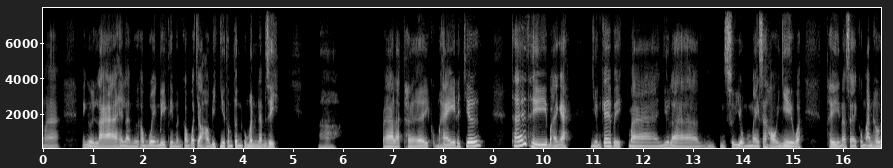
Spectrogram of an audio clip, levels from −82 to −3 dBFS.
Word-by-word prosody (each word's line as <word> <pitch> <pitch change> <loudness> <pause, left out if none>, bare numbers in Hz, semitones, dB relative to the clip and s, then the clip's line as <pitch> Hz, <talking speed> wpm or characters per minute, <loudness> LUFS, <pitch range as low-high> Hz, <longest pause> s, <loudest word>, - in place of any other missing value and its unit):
mà 95 0 -7 0.5
mấy 145 - -6
người 110 -6 +1
lạ 100 +2 +2
hay 120 -1 -1
là 105 -2 0
người 100 0 -5
hông 120 +1 -3
quen 120 0 +2
biết 140 +2 0
thì 110 - -2
mình 95 -2 -6
không 120 +4 -2
có 135 - +2
cho - - +2
họ 105 -1 -1
biết 150 +7 -1
nhiều 105 -3 +1
thông 115 0 -2
tin 115 0 +2
của 135 - -3
mình 110 -7 +1
làm 95 +1 -2
gì. 95 0 +2 0.9
Ờ. 95 -2 -10 1.0
Ra 100 -1 +1
là 95 -1 0
thế, 110 +4 0
cũng 115 - -11
hay 135 +2 +1
đó 180 - -2
chứ! 215 +5 +6 0.7
Thế 250 +9 +5
thì 145 -8 +3
bạn 120 +3 -1
à, - - +3 0.5
những 115 +7 -4
cái 210 +1 +3
việc 110 - -2
mà 105 -2 -1 0.2
như 135 +6 -2
là, 95 -6 -1
ừm, 100 +1 -9 0.2
sử 130 - -1
dụng 110 -6 0
mạng 110 0 0
xã 155 +7 -1
hội 105 -6 0
nhiều 110 -3 +3
á, - - +3 0.6
thì 105 -1 +2
nó 145 +6 -1
sẽ 120 -5 -2
cũng 120 +2 -5
ảnh 125 +2 -1
hưởng 110 -1 +1
110 Hz, 200 wpm, -24 LUFS, 100-135 Hz, 1.0 s, chứ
